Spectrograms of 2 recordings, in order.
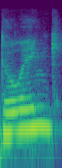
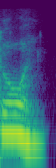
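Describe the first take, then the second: First: The final g sound is pronounced. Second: The final g sound is dropped.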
